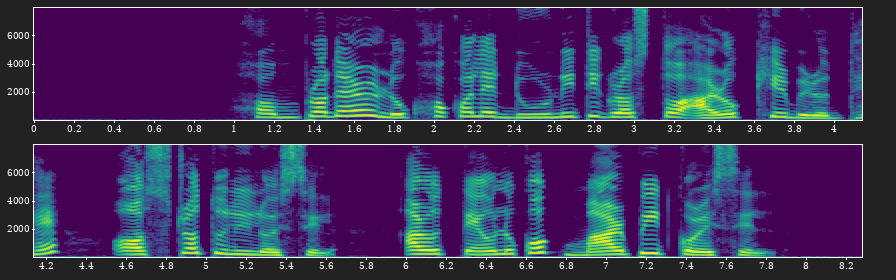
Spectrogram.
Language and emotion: Assamese, angry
